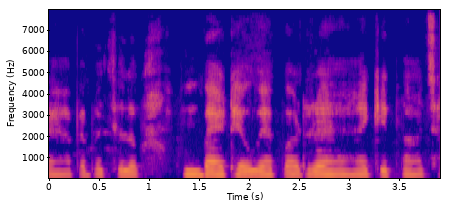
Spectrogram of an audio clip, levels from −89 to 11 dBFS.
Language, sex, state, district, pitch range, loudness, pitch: Hindi, female, Chhattisgarh, Korba, 205-210 Hz, -23 LUFS, 210 Hz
